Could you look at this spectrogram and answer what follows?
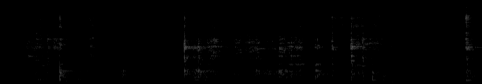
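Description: A metal spoon stirring beef and stock in a metal pot: faint, irregular scraping and clinking against the pot, with a sharper clink near the end.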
